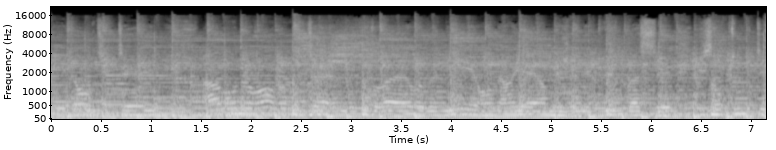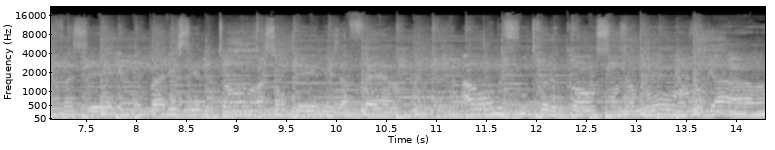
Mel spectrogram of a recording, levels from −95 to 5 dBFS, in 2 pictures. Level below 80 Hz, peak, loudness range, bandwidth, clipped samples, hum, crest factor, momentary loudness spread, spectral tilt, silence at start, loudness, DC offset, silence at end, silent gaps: -24 dBFS; 0 dBFS; 0 LU; 17.5 kHz; under 0.1%; none; 10 dB; 1 LU; -5 dB/octave; 0 s; -11 LUFS; under 0.1%; 0 s; none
